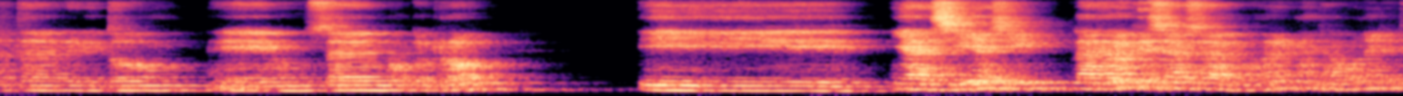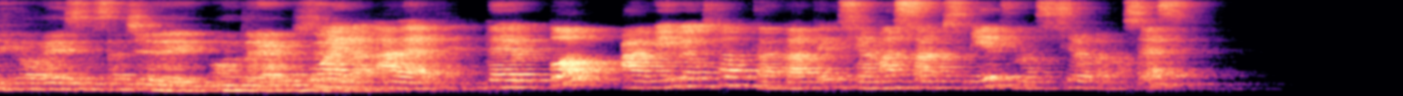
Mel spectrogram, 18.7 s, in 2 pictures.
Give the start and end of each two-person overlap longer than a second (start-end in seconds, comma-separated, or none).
none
